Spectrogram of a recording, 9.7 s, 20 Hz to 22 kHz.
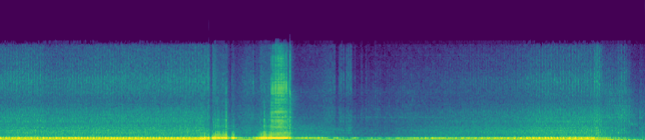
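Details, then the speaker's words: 1991 Mazda Miata start-up after replacing a temporary test pipe with a new catalytic converter and new gaskets: settles into a steady, even idle with a soft, low exhaust note and no ticking or rasp; much quieter than before. "If y'all knew what that sounded like before, then y'all would agree that that's much quieter."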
